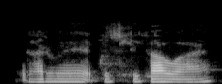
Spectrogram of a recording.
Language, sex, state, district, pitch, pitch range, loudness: Hindi, male, Bihar, Vaishali, 130 Hz, 125-130 Hz, -21 LUFS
